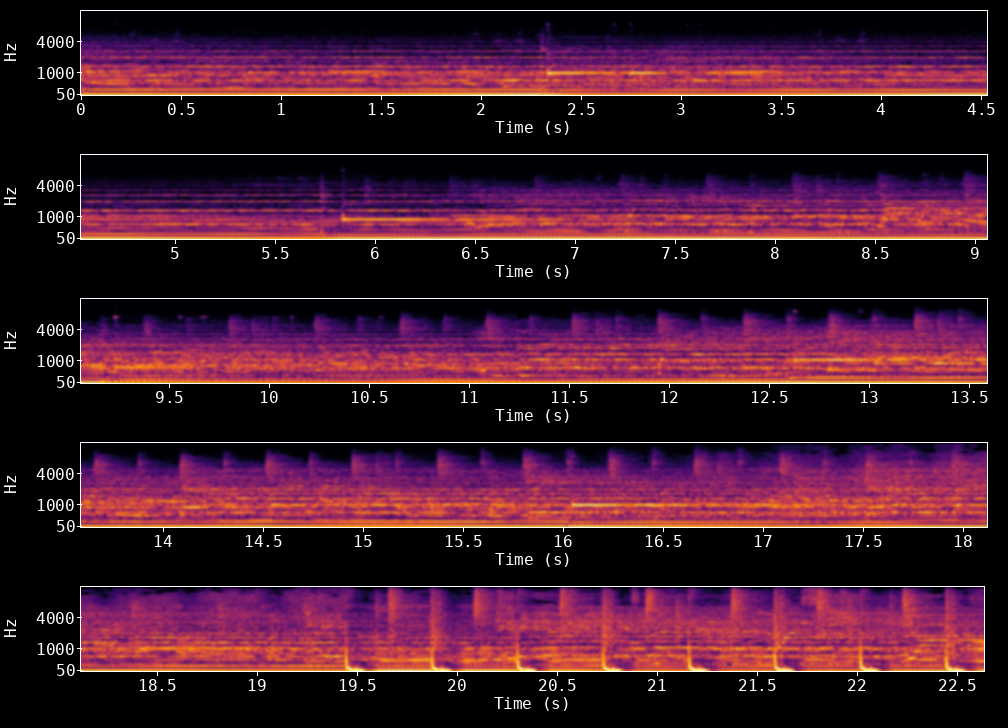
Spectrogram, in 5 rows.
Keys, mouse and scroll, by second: 0.3-1.5 drag, 2.8-3.4 drag, 4.2 space, 5.1 click, 7.9-9.6 drag, 11.5-12.0 drag, 13.6-14.3 drag, 15.9-16.7 drag, 18.5 click, 21.3-22.0 drag.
